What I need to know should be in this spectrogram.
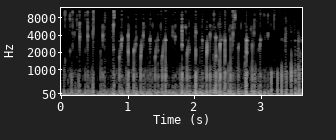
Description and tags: drippling bubbles like boiling in water
blowing through a large diameter dringking straw into bubble tea
wet, bubbling, water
